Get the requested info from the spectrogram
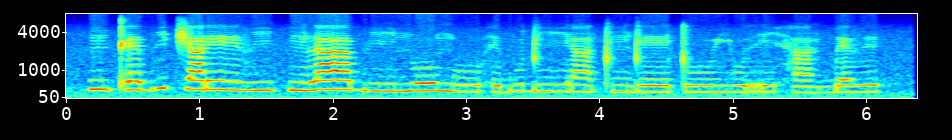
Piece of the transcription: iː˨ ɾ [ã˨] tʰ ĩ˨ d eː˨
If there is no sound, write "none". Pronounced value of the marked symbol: ã˨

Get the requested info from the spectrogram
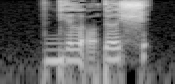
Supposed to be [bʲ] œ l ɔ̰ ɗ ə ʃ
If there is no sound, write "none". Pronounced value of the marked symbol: bʲ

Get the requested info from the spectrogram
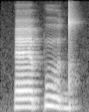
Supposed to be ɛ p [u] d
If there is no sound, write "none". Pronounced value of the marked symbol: u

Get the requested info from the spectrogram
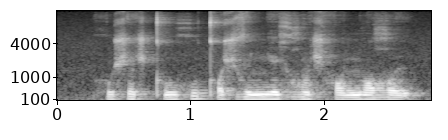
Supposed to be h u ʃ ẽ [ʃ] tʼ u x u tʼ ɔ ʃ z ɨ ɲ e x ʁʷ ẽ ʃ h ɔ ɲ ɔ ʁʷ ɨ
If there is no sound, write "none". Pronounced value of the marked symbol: ʃ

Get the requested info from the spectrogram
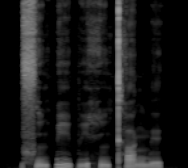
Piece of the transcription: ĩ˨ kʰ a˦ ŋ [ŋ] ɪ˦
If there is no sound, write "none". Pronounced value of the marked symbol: m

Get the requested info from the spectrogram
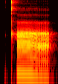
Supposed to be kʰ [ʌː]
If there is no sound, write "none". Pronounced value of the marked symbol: ʌː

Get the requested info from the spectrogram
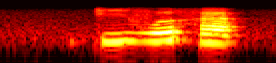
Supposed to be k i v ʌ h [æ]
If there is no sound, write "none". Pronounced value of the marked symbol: a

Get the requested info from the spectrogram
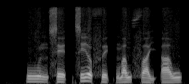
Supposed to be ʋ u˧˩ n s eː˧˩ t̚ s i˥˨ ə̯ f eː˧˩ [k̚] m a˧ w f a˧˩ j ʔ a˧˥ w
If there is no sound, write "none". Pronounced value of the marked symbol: k̚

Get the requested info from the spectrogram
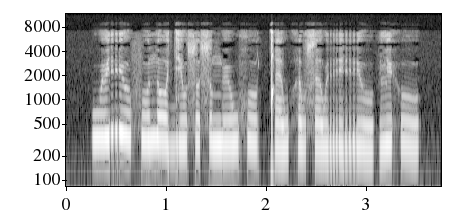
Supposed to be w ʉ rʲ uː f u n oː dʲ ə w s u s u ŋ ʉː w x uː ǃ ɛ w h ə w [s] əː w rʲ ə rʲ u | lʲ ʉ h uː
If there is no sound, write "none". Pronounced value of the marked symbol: s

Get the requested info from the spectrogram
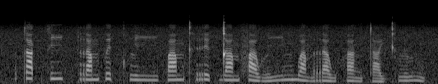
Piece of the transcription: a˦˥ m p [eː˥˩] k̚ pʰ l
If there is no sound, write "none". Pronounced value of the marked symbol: e˥˩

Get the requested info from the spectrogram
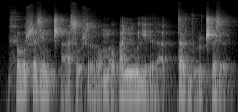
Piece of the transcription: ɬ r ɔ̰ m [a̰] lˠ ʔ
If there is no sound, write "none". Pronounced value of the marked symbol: ə̰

